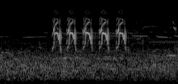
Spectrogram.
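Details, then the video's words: In spring in Pennsylvania, American Robins call out: a quick series of five sharp, high chirping notes. "The American Robins were calling out."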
